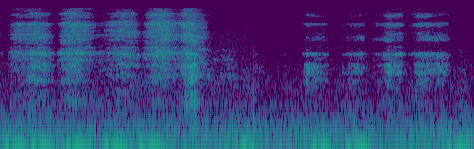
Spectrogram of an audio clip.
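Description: A graphite pencil sketches outline strokes on a white paper page of a spiral-bound sketchbook resting on a desk. Short, raspy scratching strokes come in quick bursts with bright, hissy texture, pausing briefly midway before resuming. A steady low hum sits underneath throughout.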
